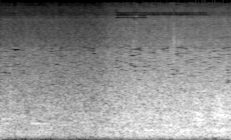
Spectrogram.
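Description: A steady rushing background noise, like wind or surf, that grows a little louder in the second half.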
